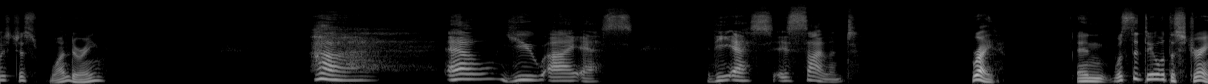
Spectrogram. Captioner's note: sigh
